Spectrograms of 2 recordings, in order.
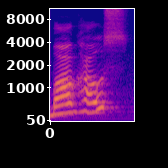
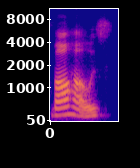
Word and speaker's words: Bauhaus: So yes, somebody would buy a piece of, how do you pronounce it then? Is it Boghouse or Bauhaus. Bauhaus? Yes, Bauhaus.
